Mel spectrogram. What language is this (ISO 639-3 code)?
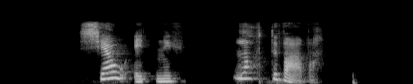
isl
